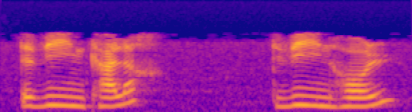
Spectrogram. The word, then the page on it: d'r Winkaller: Bas-Rhin; Herrlisheim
